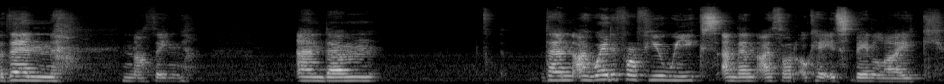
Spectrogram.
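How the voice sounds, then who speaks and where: In a Finnish accent, a woman speaks at a very slow pace with long, frequent pauses and audible room echo. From Finland. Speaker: plus-size fashion YouTuber. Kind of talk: casual vlog talk. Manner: hesitant, many fillers.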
